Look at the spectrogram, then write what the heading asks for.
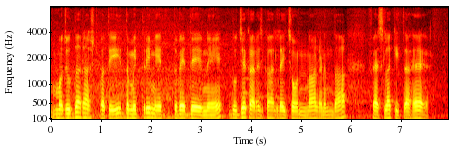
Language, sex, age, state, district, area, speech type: Punjabi, male, 30-45, Punjab, Kapurthala, urban, read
